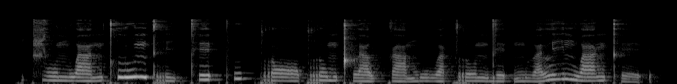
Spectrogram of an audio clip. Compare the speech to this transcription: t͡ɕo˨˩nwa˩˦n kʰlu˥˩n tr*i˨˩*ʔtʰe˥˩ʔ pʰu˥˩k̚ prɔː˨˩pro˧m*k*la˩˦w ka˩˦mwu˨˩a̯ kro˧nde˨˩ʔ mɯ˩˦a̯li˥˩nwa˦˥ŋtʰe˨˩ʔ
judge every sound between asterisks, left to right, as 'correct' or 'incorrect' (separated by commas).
correct, incorrect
